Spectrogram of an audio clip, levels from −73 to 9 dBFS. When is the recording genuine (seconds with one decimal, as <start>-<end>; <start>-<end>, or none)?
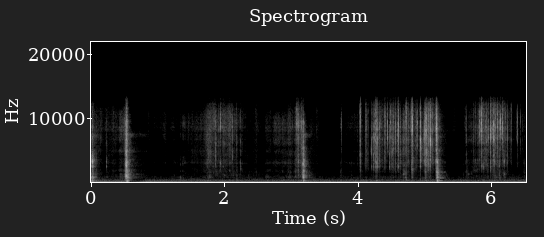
none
